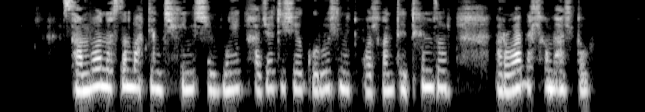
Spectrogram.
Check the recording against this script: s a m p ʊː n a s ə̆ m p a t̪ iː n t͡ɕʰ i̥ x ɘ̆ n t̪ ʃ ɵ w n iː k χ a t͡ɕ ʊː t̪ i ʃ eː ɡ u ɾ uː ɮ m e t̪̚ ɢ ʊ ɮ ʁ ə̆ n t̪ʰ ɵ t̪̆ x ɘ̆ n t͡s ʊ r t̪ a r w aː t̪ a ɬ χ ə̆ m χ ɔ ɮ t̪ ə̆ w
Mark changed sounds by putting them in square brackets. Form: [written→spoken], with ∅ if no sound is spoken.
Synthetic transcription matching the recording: s a m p ʊː n a s ə̆ m p a t̪ iː n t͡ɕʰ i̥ x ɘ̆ n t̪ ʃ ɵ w n iː k χ a t͡ɕ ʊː t̪ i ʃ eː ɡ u ɾ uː ɮ m e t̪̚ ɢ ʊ ɮ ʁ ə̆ n t̪ʰ ɵ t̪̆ x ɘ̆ n t͡s ʊ r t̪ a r w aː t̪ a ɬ χ ə̆ m χ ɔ ɮ t̪ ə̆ w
